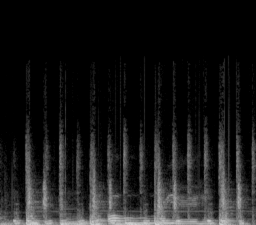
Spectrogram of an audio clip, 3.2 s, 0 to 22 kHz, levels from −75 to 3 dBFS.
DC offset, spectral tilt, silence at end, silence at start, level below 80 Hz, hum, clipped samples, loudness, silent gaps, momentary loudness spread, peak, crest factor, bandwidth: under 0.1%; -6 dB/octave; 0 s; 0 s; -30 dBFS; none; under 0.1%; -19 LUFS; none; 4 LU; -2 dBFS; 16 dB; 15.5 kHz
